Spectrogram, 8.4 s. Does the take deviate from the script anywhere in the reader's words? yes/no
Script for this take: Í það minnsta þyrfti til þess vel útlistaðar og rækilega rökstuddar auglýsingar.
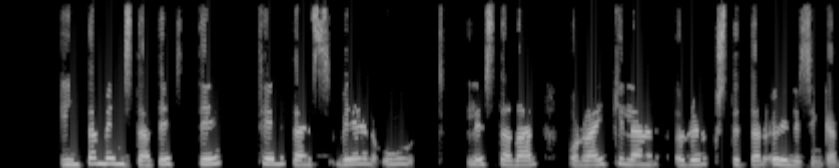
no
